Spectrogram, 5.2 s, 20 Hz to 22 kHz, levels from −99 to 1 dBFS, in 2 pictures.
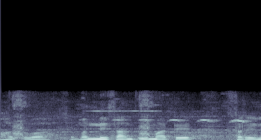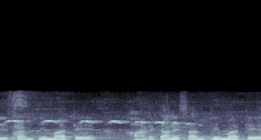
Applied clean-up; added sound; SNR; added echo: none; Bark + Bird vocalization, bird call, bird song; 14 dB; none.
